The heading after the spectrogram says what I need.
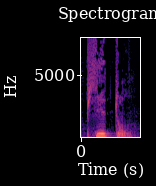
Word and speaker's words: piétons: Final S here, not pronounced, and then final E, not pronounced. Un passage pour piétons.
